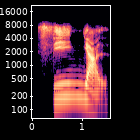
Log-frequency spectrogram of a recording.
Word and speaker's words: signal: If you compare signal and signal in English, it is totally different. You see, in English you pronounce the G, G, and you pronounce the N, but here you're actually not pronouncing G. You're pronouncing N.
